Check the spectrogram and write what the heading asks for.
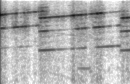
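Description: A fire alarm, pulled by accident, blares continuously: a loud, steady electronic tone with pulsing overtones that holds without pause throughout, dominant, with no voices.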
